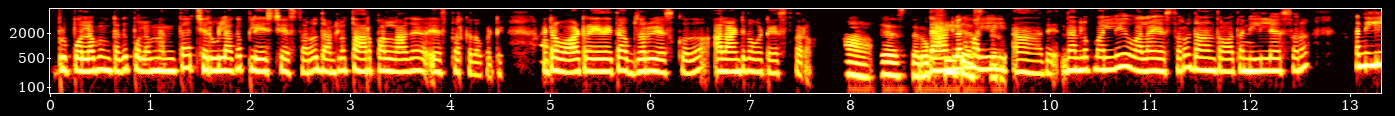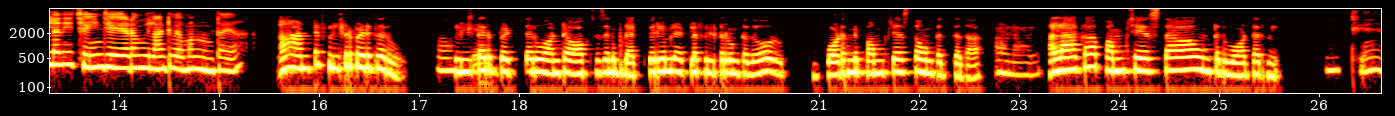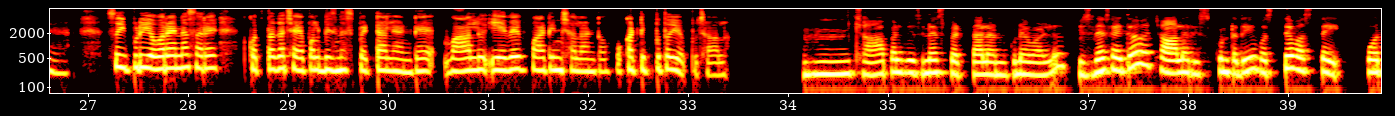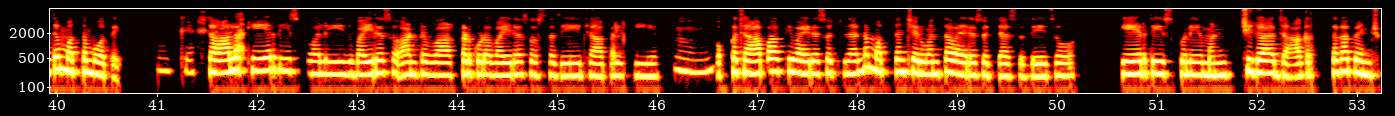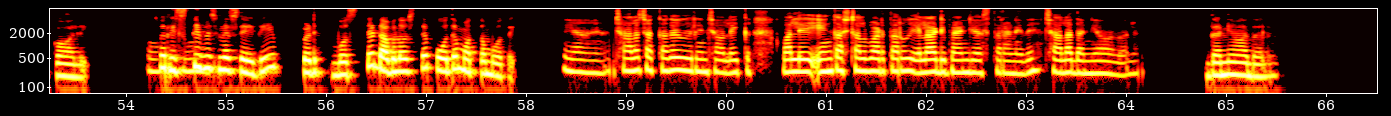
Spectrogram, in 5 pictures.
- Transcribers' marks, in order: tapping; in English: "ప్లేస్"; other background noise; in English: "అబ్జర్వ్"; in English: "చేంజ్"; in English: "ఫిల్టర్"; in English: "ఫిల్టర్"; in English: "ఆక్సిజన్"; in English: "అక్వేరియంలో"; in English: "బోర్డర్‌ని పంప్"; in English: "పంప్"; in English: "వాటర్‌ని"; in English: "సో"; in English: "బిజినెస్"; in English: "బిజినెస్"; in English: "రిస్క్"; in English: "కేర్"; in English: "సో, కేర్"; stressed: "మంచిగా"; in English: "సో రిస్కీ"; in English: "లైక్"; in English: "డిమాండ్"
- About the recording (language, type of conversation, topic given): Telugu, podcast, మత్స్య ఉత్పత్తులను సుస్థిరంగా ఎంపిక చేయడానికి ఏమైనా సూచనలు ఉన్నాయా?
